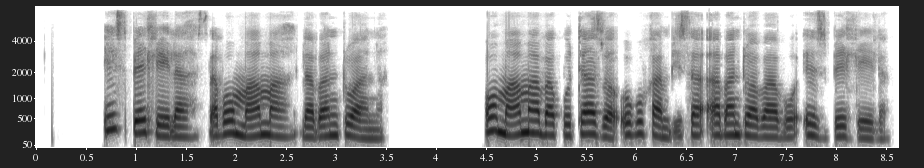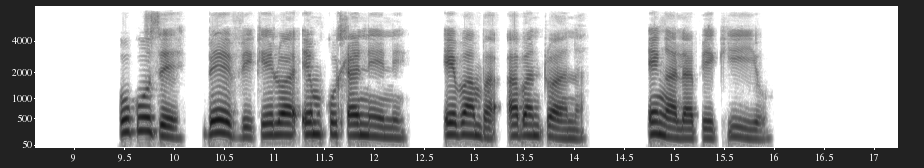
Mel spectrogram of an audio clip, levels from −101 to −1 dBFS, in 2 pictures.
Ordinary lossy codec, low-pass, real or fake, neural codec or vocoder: AAC, 48 kbps; 7.2 kHz; real; none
